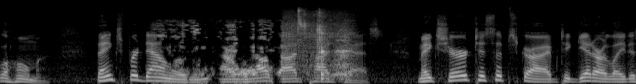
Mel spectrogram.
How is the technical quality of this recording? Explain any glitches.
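The quality is compromised by echo problems in a stretch of about two seconds near the start of the speech.

From 1.67 to 3.6 s you can hear the other side's voice leaking through, only a few decibels under the talker. The far-end audio is likely coming out of the talker's loudspeaker and being picked up by the mic, with the echo canceller failing to strip it out.

Inside that stretch, from 1.86 to 2.23 s and again from 2.44 to 2.82 s, there's speech suppressed in double talk. The talker's level ducks by around 10 dB in patches adding up to a couple of tenths of a second each time. With both sides talking at once, the canceller likely couldn't tell the talker from the echo and turned both down.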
